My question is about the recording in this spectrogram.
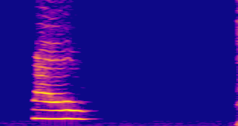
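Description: A single short cat meow, clear and bright with a tone that dips slightly at the end. A faint low hum fills the quiet that follows.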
